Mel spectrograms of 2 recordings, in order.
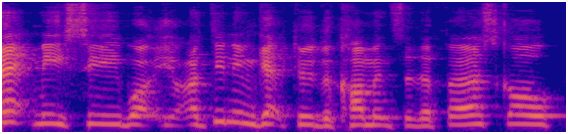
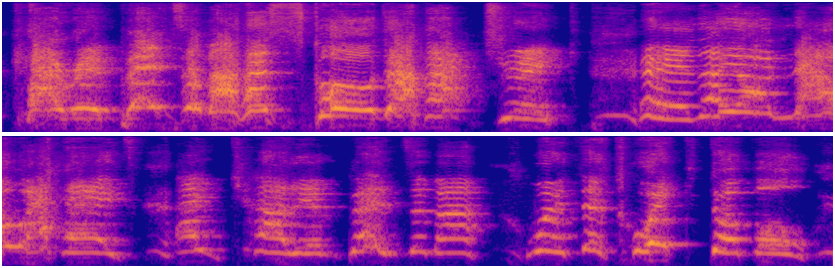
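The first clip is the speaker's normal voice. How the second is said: screaming with real joy, way louder and higher; ecstatic goal shout; 8 semitones higher, 6 dB louder than usual. Real, not acted. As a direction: roar the goal like a fan losing it. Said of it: "Apologies for the noise".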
